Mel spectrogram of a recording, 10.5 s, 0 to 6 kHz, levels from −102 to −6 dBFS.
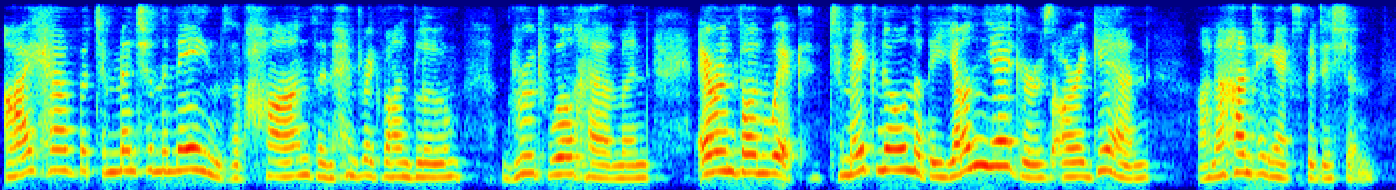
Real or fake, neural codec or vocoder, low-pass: fake; codec, 44.1 kHz, 7.8 kbps, DAC; 5.4 kHz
